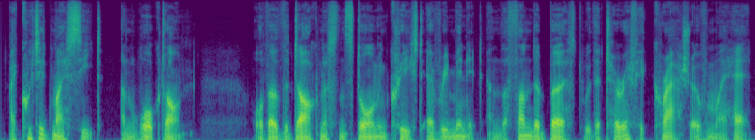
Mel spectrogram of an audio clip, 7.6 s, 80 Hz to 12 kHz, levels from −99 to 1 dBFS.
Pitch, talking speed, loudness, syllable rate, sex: 80 Hz, 205 wpm, -22 LUFS, 6.2 syllables/s, male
